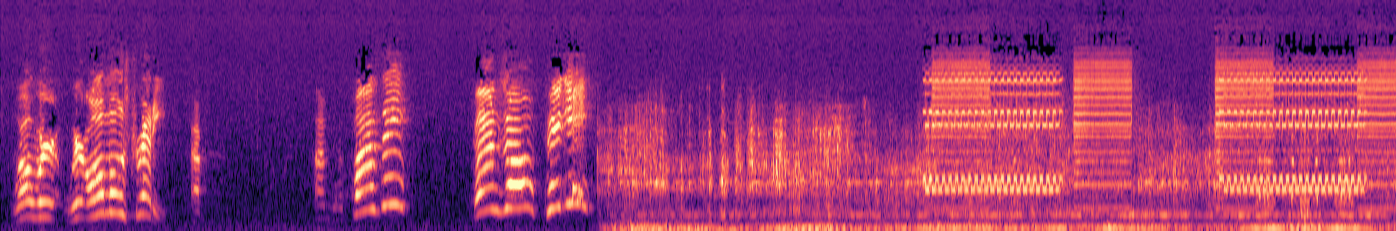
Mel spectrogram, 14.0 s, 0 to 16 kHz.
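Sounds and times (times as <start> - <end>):
speech: 0.2 - 2.1, 3.2 - 4.2, 4.8 - 6.2
low rumbling background: 6.0 - 13.9
telephone ringing in bright trilling bursts: 9.2 - 13.9.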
